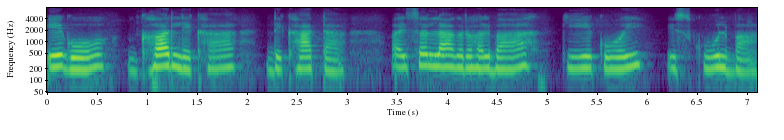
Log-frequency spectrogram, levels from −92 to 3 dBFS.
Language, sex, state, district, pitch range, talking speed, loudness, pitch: Bhojpuri, female, Uttar Pradesh, Deoria, 195-220 Hz, 110 wpm, -21 LUFS, 205 Hz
